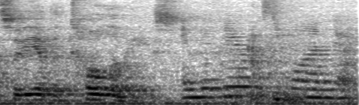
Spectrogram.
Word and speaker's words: Ptolemies: the p but but the p is silent so you have the ptolemies and the nearest one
